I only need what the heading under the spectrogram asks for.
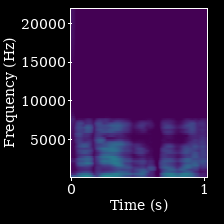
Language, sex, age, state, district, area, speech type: Sanskrit, male, 18-30, Karnataka, Uttara Kannada, urban, spontaneous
